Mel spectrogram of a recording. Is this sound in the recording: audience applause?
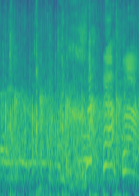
yes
